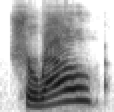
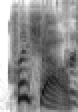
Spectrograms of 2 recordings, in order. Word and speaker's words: Chrishell: And then we get the knock on the door, and it's Sherelle, or I always say her name so bad. Sherelle. I did say it right, didn't I? Chrishell. Thank you.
